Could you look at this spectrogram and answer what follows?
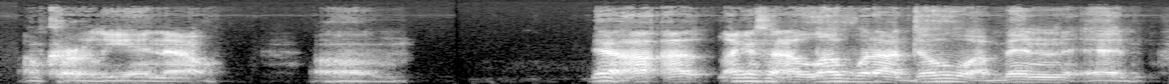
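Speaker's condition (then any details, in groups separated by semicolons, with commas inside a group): No condition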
